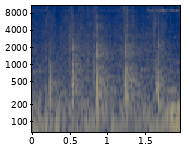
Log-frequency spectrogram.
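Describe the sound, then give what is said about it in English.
Someone sprints up the stairs out of a basement with quick, faint footsteps. About five light thuds come in an even, hurried rhythm. “She sprints off out of the basement and up the stairs after Martin.”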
